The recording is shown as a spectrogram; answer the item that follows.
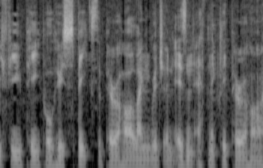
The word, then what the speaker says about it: Pirahã: My best guess is that it's Portuguese and it's natively pronounced something like Pirahã.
